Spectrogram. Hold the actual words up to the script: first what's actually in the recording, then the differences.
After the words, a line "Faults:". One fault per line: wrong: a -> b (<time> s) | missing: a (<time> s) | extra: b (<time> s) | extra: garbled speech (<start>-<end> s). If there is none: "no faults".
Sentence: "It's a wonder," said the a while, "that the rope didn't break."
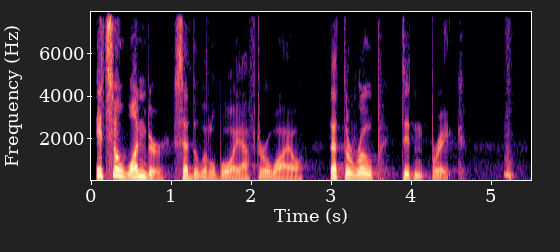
"It's a wonder," said the little boy, after a while, "that the rope didn't break."
Faults:
extra: little boy after (1.4 s)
